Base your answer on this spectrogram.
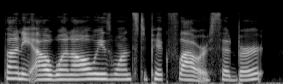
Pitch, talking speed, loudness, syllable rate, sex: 230 Hz, 210 wpm, -15 LUFS, 5.5 syllables/s, female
